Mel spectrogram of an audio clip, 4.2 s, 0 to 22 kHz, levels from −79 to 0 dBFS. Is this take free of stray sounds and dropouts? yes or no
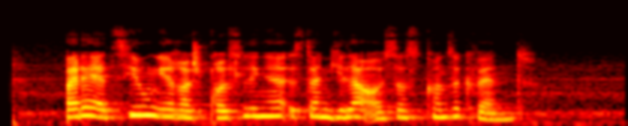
yes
